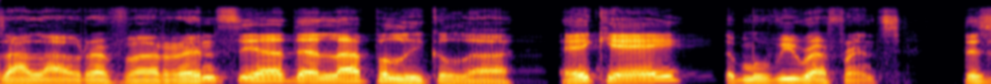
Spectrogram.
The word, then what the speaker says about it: película: Bienvenidos a la referencia de la película, aka the movie reference.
